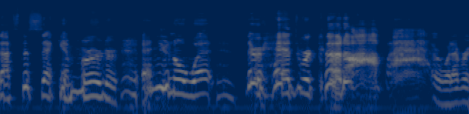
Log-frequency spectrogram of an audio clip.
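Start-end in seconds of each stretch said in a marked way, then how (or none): 0.0-4.8 oddly delivered, strange-sounding, pitched-up line reading. Retelling a movie scene, imitating a character's weird line reading. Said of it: "He says it all weird like that".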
